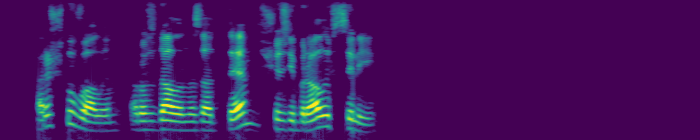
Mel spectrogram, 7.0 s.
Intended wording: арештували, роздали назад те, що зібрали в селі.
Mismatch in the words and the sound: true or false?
false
